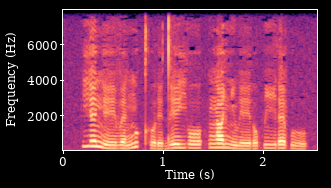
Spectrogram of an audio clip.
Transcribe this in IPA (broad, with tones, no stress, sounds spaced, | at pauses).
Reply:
j ɛ˦ ŋ eː˨ v ɛ˨ ŋ u˦ kʰ ʊ˨ ɾ ɪ˨ d eː˦ j o˦ | ŋ a˦ ɲ ĩ˨ β eː˨ ɾ o˦ p iː˦ ɾ ɛ˦˨ p u˨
